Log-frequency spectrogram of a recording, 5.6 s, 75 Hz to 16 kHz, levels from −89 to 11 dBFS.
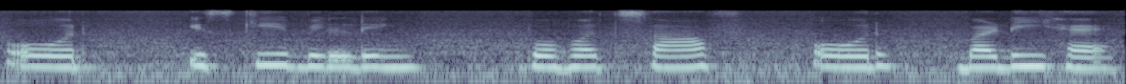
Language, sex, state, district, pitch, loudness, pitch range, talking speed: Hindi, female, Haryana, Jhajjar, 230 Hz, -14 LUFS, 220-235 Hz, 85 wpm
